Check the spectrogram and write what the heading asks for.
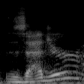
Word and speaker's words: Zajur: It stars Zoe Margaret Coletti as Stella Nichols, Michael Garza as Ramon Morales, Gabriel Rush as Augie Hildebrandt, and Austin Zajur, I think is how you say it. It's Z-A-J-U-R, as Chuck Steinberg. – Yeah, I'd say Zajur is.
